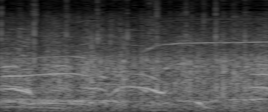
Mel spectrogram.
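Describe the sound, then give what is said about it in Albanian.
Protesters demanding justice cheer in front of the Basic Court in Skopje, a loud, dense crowd roar of shouting voices and clapping that runs steadily throughout. “Protestuesit me brohoritje kërkojmë drejtësi për Almirin dhe pa drejtësi, s'ka qetësi, janë drejtuar para gjykatës themelore të Shkupit.”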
